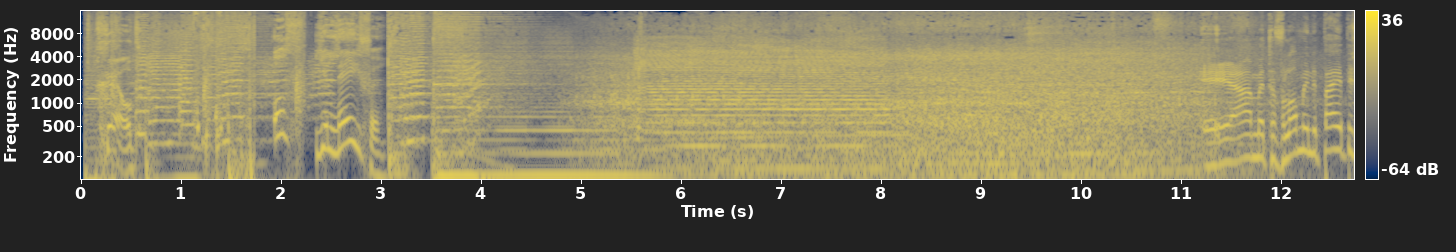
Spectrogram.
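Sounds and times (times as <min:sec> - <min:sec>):
speech: 0:00.2 - 0:03.6, 0:11.3 - 0:12.7
heavy diesel truck engine rumbling: 0:03.6 - 0:12.7.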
